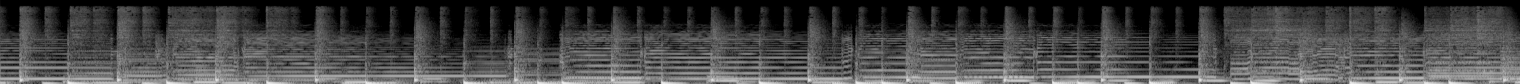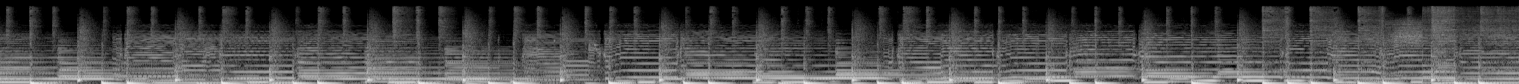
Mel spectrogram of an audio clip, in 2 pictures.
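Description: A live rock band jamming an upbeat song: drum kit, electric guitar and keyboard playing a repeating piano line with a steady beat.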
